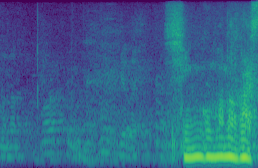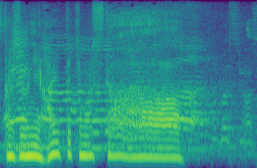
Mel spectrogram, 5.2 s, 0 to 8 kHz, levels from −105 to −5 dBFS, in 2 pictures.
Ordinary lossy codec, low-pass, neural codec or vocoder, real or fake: none; none; none; real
